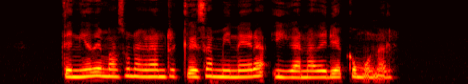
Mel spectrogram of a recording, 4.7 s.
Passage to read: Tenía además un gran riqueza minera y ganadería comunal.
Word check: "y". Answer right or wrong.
right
